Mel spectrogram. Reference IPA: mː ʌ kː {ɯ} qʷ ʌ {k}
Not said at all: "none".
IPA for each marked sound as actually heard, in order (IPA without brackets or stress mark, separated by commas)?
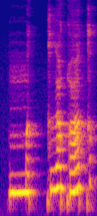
ɯ, k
